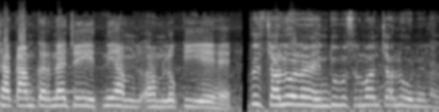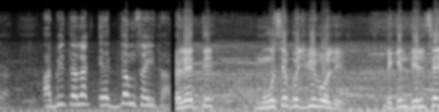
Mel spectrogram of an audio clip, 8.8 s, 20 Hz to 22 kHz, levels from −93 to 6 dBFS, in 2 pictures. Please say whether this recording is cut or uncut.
cut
